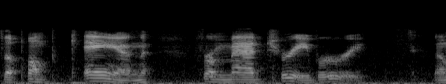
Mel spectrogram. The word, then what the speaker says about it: PumpCan: I am actually saying this one correct because it's the PumpCan from Mad Tree Brewery.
